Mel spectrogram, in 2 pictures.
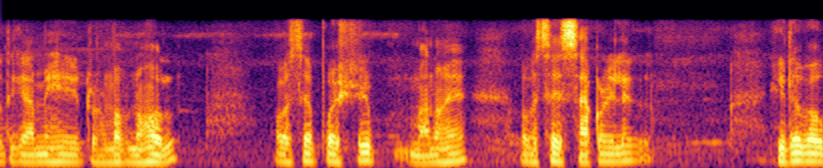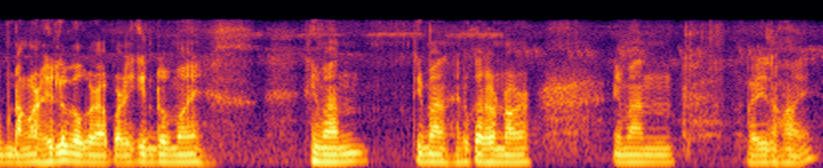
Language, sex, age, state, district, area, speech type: Assamese, male, 45-60, Assam, Dibrugarh, urban, spontaneous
